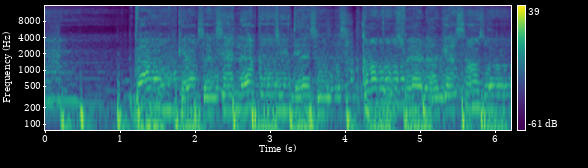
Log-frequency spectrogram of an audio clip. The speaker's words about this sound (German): Und wenn am Ende des Songs dann noch dieses Herzschlagen in den Beat eingebaut wird, dann ist das wirklich, dann ist das so Weltklasse-Niveau.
